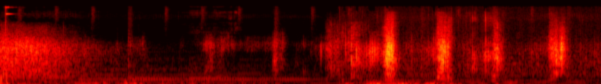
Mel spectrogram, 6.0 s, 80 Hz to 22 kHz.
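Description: The echo of a 5.56 rifle shot fading over the first second, then a series of short footsteps on gravel in the second half.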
